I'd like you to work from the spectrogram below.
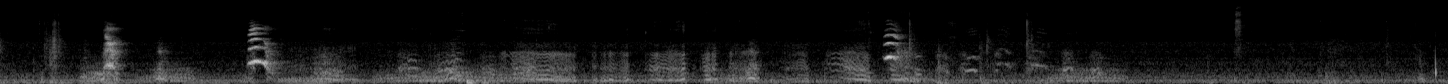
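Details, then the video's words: Staffordshire Bull Terrier puppies trying to bark: short, squeaky yelps and soft grunting woofs scattered irregularly, with a few sharper high yips near the start and middle, over a low steady background hum. "Staffy Pups Trying to BARK"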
